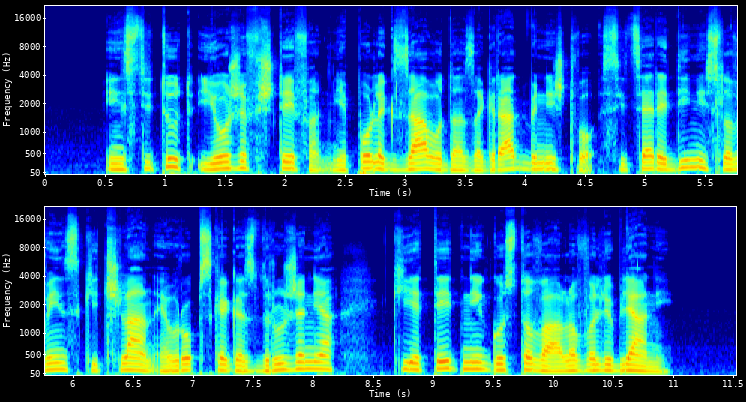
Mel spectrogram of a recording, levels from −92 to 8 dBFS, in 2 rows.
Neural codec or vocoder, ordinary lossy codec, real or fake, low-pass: vocoder, 44.1 kHz, 128 mel bands every 256 samples, BigVGAN v2; none; fake; none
